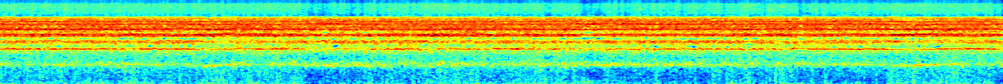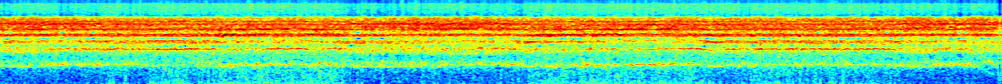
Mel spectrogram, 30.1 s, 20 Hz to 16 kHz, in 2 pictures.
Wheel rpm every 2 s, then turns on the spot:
230, 230, 230, 230, 230, 230, 230, 220, 230, 220, 210, 220, 220, 230, 200.
none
